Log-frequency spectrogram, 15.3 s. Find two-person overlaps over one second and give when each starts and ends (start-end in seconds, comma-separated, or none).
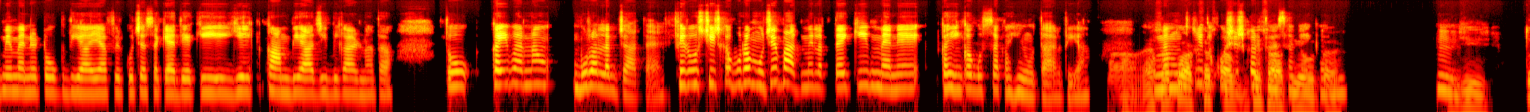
11.5-13.4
